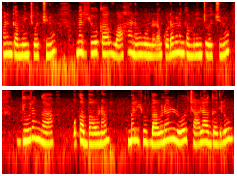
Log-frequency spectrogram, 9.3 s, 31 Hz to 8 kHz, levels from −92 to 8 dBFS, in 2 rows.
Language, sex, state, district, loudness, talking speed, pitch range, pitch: Telugu, female, Andhra Pradesh, Anantapur, -17 LUFS, 85 wpm, 240-275 Hz, 255 Hz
